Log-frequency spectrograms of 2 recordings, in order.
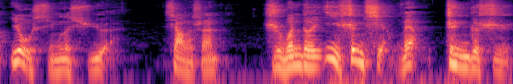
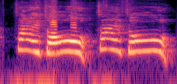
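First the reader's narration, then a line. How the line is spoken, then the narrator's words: Monkey calling loudly. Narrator (Chinese): 又听得那猴高叫道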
